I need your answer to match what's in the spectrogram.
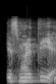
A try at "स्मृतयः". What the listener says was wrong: ये ई नहीं है इसमें। ई है ही नहीं इसमें। हाँ, स्मृति।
